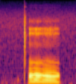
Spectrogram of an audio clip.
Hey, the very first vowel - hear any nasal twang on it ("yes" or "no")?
yes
